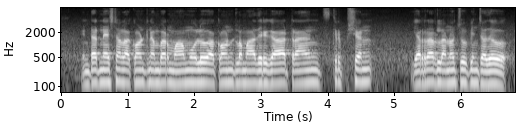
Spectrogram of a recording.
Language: Telugu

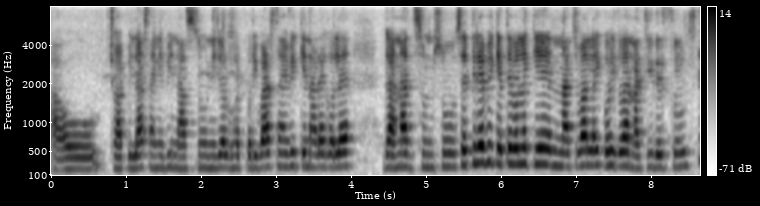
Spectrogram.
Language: Odia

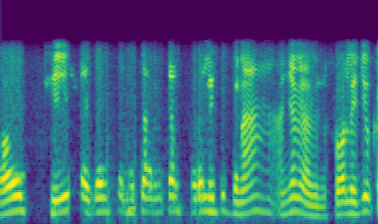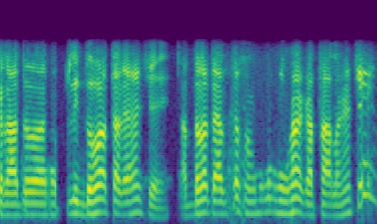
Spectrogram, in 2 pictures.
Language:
Santali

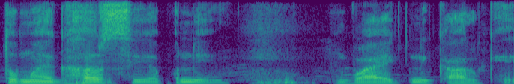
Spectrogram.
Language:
Hindi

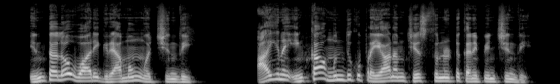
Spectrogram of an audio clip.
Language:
Telugu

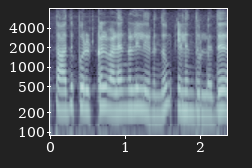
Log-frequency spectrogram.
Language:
Tamil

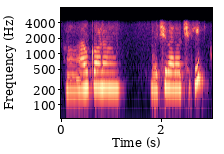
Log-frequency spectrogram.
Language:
Odia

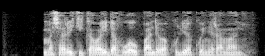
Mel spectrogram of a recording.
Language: Swahili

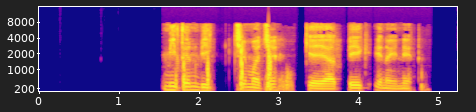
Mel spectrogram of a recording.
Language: Kalenjin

